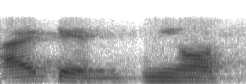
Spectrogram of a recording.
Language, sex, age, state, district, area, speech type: Marathi, male, 30-45, Maharashtra, Nagpur, rural, conversation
